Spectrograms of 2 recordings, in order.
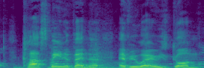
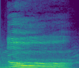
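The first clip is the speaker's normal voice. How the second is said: high, loud oh; excited oh; 10 semitones higher, 7 dB louder than usual. Real, not acted. Commentator seeing the Disorder driver, loud high oh. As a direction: shout a startled oh.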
